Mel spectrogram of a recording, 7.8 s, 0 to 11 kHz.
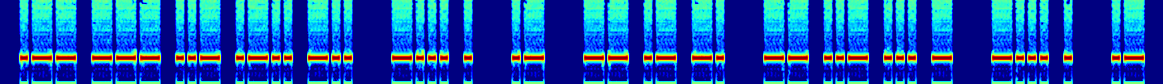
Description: Morse code, heard as a keyed tone, about 30 wpm, 1000 Hz. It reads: WOULD BE A MAN MUST BE A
